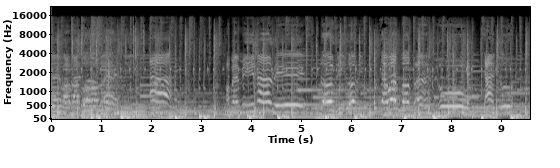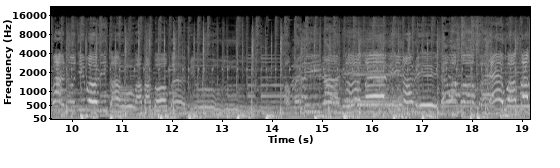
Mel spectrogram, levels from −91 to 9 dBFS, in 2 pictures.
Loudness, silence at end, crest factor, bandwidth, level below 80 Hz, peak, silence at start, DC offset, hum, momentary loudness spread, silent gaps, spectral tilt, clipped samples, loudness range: -18 LUFS; 0 s; 16 dB; 15.5 kHz; -24 dBFS; 0 dBFS; 0 s; under 0.1%; none; 7 LU; none; -5.5 dB/octave; under 0.1%; 4 LU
